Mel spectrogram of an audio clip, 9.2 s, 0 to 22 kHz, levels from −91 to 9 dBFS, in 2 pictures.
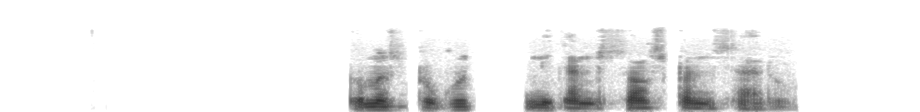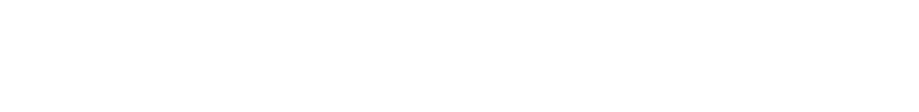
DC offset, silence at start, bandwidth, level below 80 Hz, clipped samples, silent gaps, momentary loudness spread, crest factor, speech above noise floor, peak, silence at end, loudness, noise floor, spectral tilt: under 0.1%; 1.75 s; 7.6 kHz; -62 dBFS; under 0.1%; 2.38-2.62 s; 11 LU; 24 dB; over 69 dB; -4 dBFS; 5.25 s; -23 LUFS; under -90 dBFS; -9 dB/octave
